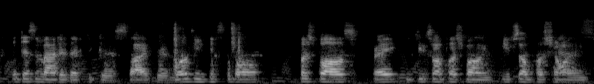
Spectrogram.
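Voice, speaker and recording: A man's medium-pitched, monotone, flat voice at a fairly quick pace with big swings in loudness. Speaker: gameplay commentator. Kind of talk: live commentary.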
